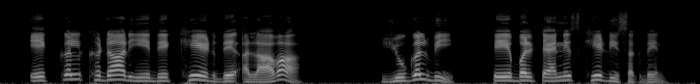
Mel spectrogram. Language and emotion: Dogri, neutral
